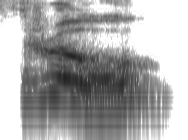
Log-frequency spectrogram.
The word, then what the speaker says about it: through: Through, you know, like true, which means attraverso.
